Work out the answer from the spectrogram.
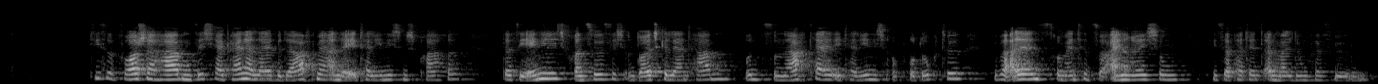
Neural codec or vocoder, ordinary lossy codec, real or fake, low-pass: vocoder, 44.1 kHz, 128 mel bands, Pupu-Vocoder; none; fake; 7.2 kHz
